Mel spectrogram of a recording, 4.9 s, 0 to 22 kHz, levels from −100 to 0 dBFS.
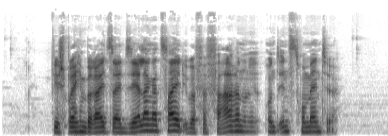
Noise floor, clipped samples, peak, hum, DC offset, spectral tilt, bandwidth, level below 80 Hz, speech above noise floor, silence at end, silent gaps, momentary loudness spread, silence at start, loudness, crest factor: -65 dBFS; under 0.1%; -2 dBFS; none; under 0.1%; -5 dB/octave; 15 kHz; -64 dBFS; 45 dB; 0.65 s; none; 11 LU; 0.65 s; -20 LUFS; 18 dB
